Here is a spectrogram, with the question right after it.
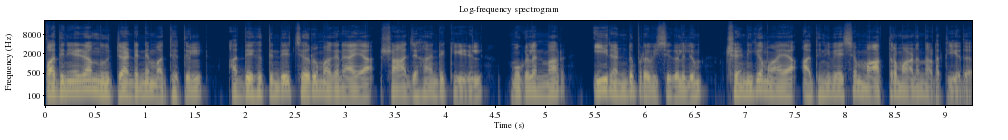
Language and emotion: Malayalam, neutral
